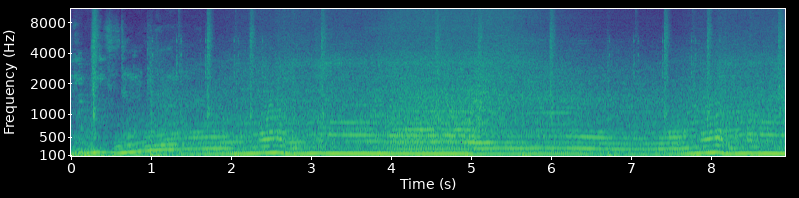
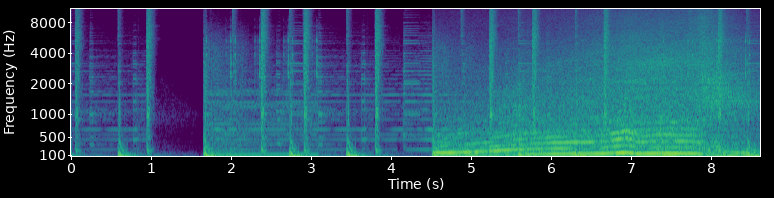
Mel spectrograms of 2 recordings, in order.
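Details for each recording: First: Turbo Honda S2000 on the dyno under load around 3,000 rpm, exhaust restrictor removed, air-fuel ratio correct. The note breaks up with irregular cracks and stumbles: spark blown out by too-wide plug gaps; fixed by regapping and different-heat-range plugs. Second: A turbocharged S2000 on the dyno under boost gives a smooth, rising engine note that pulls cleanly through the revs without stutter, music over it. The ignition misfire is cured by checking plug gap and fitting higher-heat-range spark plugs.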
